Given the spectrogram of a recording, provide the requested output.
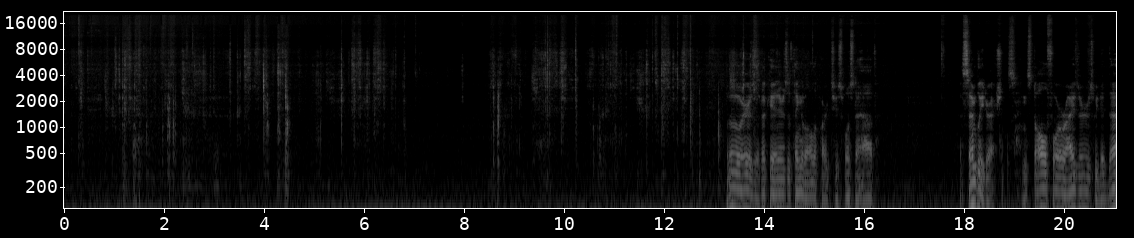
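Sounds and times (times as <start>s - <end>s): paper rustling: 0.0s - 7.1s, 8.5s - 15.0s
low steady hum: 10.5s - 21.0s.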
